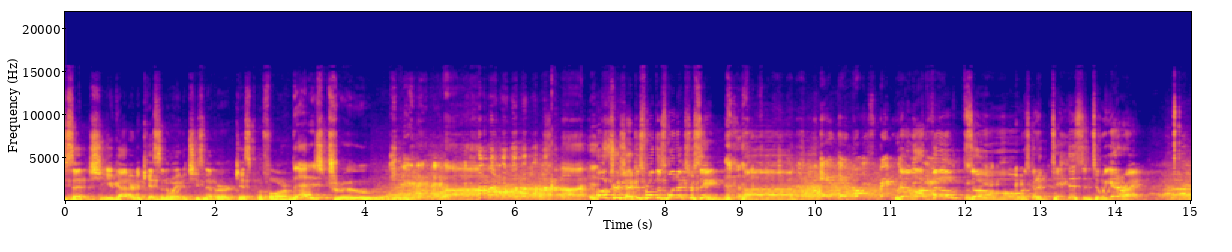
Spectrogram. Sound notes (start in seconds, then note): 4.3 everyone laughs; 8.7 laughter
